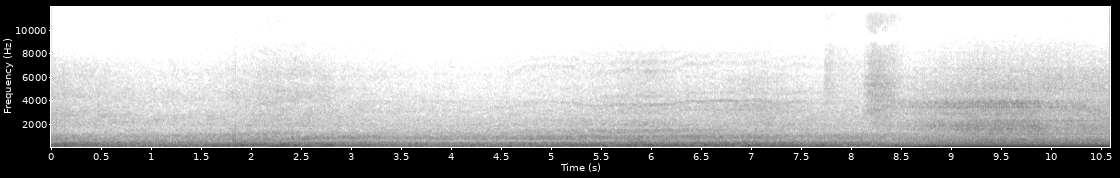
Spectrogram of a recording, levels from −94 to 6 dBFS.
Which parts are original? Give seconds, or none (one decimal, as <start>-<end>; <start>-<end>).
8.9-10.6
